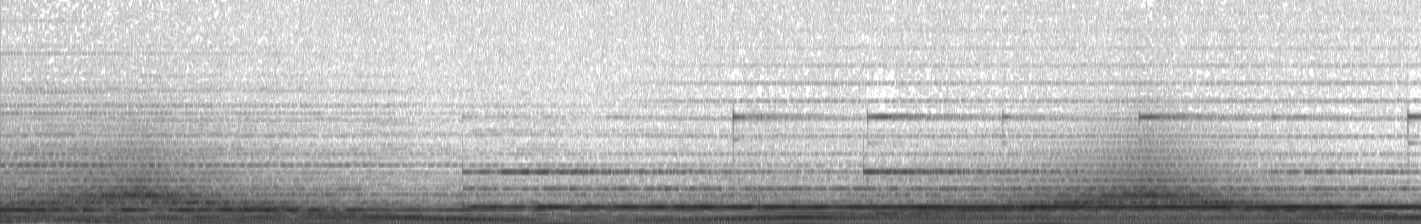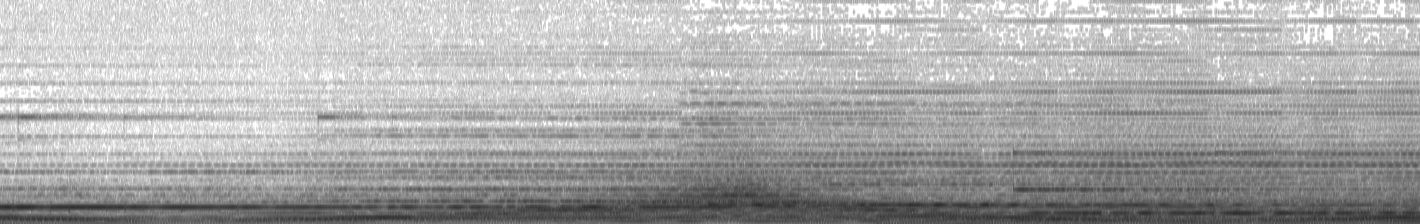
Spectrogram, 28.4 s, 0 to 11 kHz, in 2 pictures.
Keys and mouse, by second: 0.9 s, 2.3-8.0 drag, 2.5 s, 4.6 g, 7.5 z, 9.8 z, 14.4 shift+a, 19.9-22.2 middle drag, 21.3 shift+a, 26.7 g, 28.1 click.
